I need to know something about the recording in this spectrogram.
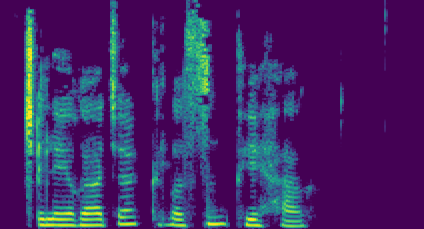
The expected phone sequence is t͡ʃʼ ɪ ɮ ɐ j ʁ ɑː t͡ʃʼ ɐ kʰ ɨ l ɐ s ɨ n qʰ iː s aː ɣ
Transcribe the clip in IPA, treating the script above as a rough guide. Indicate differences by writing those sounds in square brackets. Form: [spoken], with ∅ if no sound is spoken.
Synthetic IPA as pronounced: t͡ʃʼ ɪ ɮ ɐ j ʁ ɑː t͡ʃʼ ɐ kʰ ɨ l ɐ s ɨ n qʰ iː [ħ] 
